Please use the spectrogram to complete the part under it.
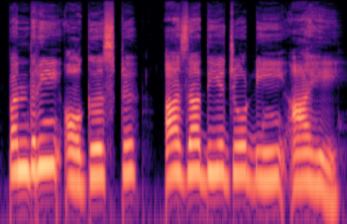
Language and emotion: Sindhi, neutral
